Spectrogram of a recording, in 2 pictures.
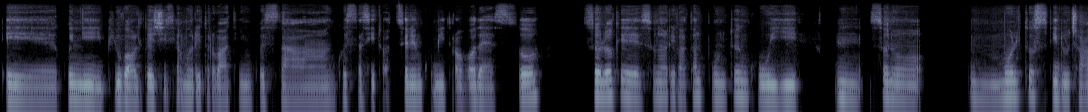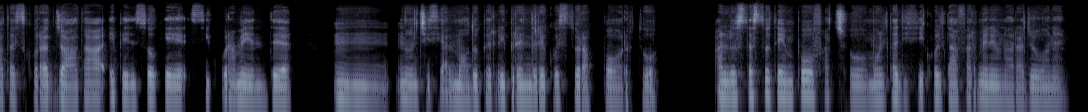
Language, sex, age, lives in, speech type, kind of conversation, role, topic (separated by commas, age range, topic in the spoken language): Italian, female, 25-29, Italy, conversation, advice, user, Come posso trovare una chiusura anche senza un confronto finale?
